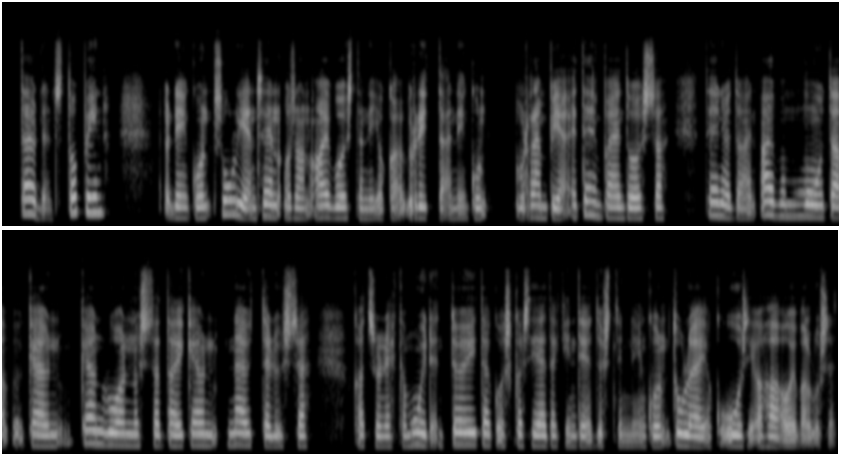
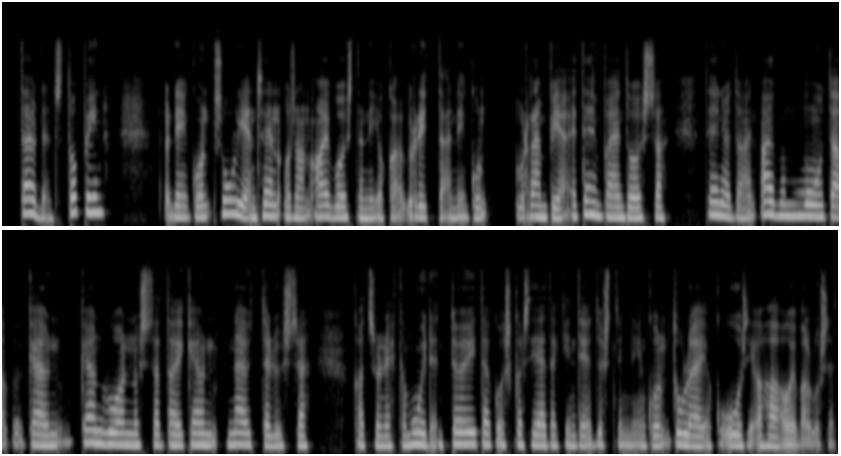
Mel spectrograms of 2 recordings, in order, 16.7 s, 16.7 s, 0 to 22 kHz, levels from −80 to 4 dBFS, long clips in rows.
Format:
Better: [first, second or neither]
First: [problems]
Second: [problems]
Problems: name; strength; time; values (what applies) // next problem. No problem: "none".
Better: second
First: thin; very; fading below 300 Hz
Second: none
